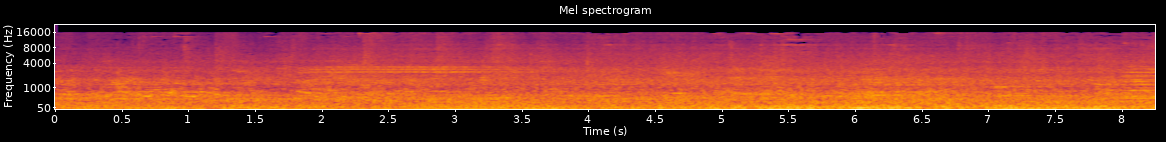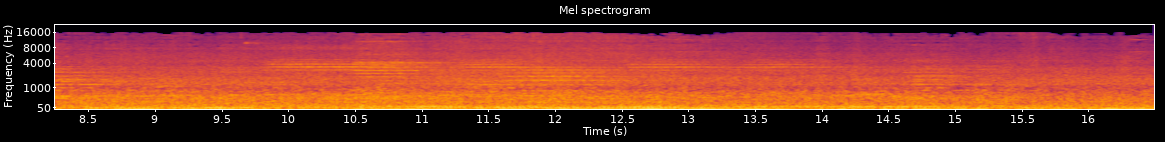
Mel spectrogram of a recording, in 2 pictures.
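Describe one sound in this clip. Outdoor traffic rumbles steadily in the background.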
